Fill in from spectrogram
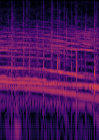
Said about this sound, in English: Well, that definitely gets a Yay! Cheer.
